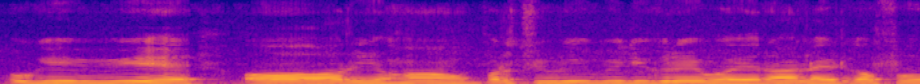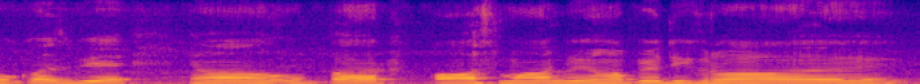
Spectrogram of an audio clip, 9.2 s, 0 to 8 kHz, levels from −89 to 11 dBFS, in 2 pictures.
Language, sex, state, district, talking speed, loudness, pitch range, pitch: Hindi, male, Maharashtra, Mumbai Suburban, 155 wpm, -14 LUFS, 160-165 Hz, 165 Hz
